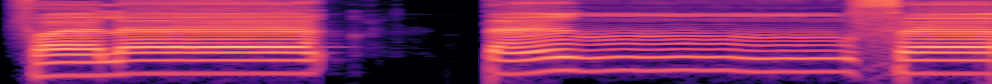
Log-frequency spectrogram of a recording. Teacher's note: তাং ইকফা গুন্না করতে হবে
